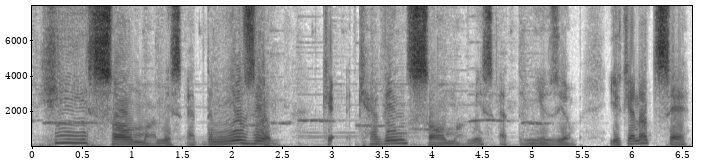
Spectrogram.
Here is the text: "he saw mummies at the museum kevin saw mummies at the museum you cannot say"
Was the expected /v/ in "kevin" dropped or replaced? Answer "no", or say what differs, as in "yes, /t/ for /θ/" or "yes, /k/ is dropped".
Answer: no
